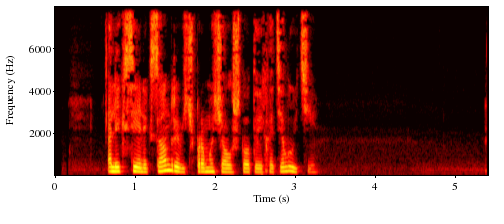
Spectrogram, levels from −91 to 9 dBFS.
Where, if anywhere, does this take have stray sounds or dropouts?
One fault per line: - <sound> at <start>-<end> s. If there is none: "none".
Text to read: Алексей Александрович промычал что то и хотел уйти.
none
